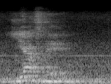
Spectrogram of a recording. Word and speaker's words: Yahvé: E as 4 juntas com as letras do nome Jeová, dá a pronúncia livre Yahvé.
